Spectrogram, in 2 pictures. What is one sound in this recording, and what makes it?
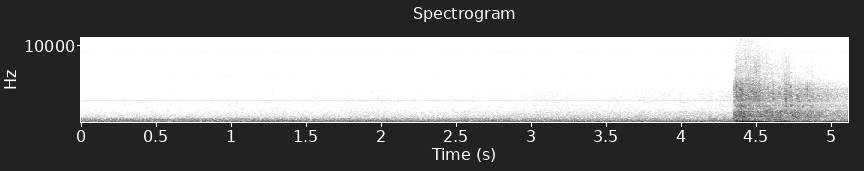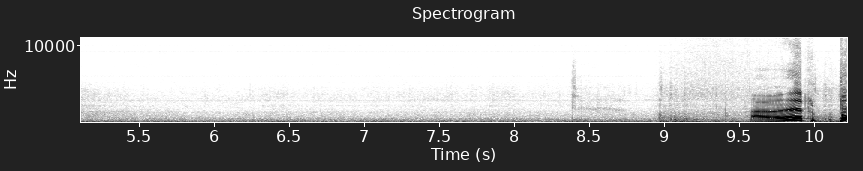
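Heavy footsteps thud on a stone floor.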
